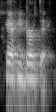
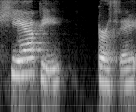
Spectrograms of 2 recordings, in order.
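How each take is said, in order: First: The first vowel in happy is short and tight. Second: The first vowel in happy glides. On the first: The speaker calls it right. "It's just happy" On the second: The speaker calls it wrong. "It's not happy birthday"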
